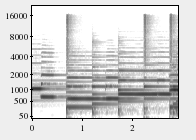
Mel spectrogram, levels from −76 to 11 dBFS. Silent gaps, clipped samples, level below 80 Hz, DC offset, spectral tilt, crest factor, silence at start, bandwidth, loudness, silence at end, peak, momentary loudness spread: none; under 0.1%; -66 dBFS; under 0.1%; -3 dB/octave; 14 dB; 0 s; 17 kHz; -16 LUFS; 0 s; -2 dBFS; 6 LU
